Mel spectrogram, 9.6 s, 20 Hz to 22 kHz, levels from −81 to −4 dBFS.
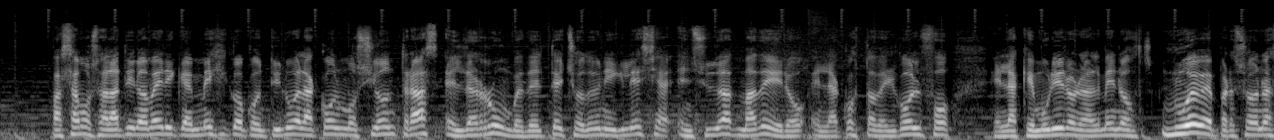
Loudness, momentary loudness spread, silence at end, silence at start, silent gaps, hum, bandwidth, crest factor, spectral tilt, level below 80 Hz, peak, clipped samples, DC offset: -26 LUFS; 7 LU; 0 s; 0 s; none; none; 17 kHz; 20 dB; -6 dB/octave; -50 dBFS; -6 dBFS; under 0.1%; under 0.1%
